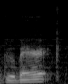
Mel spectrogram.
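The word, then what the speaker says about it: Gruberik: I pronounce this town Gruberic.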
